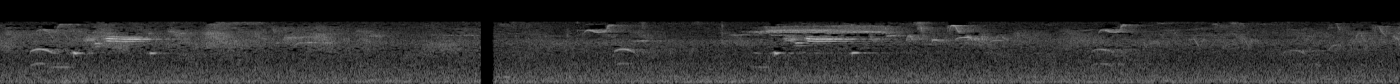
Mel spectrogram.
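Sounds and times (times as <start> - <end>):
birds singing: 0.0 - 14.0
steady background hiss: 0.0 - 14.0.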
